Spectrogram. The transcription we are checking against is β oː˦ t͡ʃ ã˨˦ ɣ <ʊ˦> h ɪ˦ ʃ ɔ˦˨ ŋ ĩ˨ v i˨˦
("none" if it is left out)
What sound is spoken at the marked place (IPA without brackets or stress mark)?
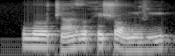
ʊ˦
